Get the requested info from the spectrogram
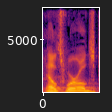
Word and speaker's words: Elseworlds: I think you might have been the guy that put me onto these, and I may say it incorrectly, Elseworld Tales. – Yeah, that's pretty much it. Elseworlds, but yeah.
